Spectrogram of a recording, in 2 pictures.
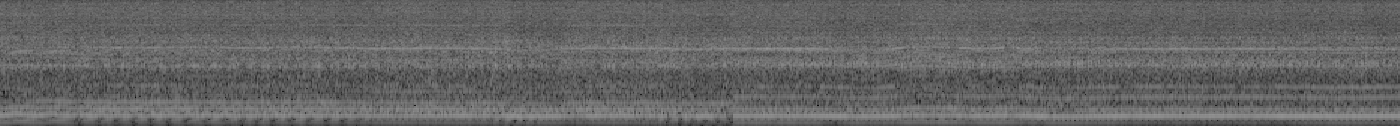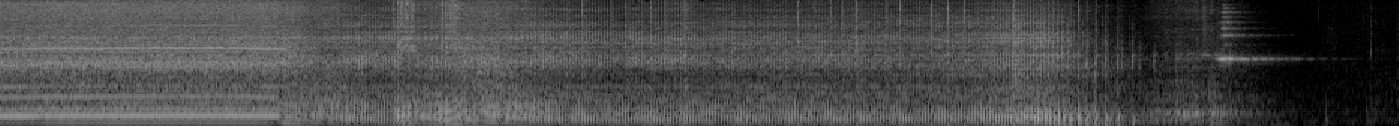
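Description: Stihl two-stroke chainsaw in an Alaskan chainsaw mill running steadily at full throttle, ripping lengthwise through a Douglas fir burl. About eleven seconds in the throttle comes off and the engine speed falls and wavers, and the sound dies away near the end as the cut finishes.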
